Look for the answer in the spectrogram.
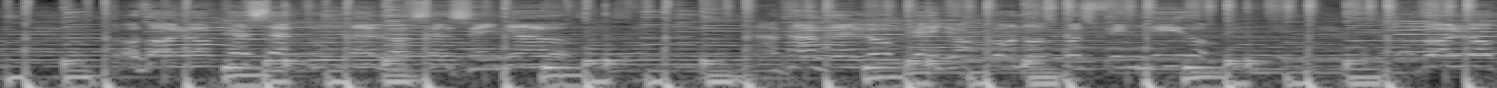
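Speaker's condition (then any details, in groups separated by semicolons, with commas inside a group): No condition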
